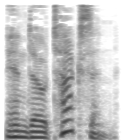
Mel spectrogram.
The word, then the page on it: endotoxin: British English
